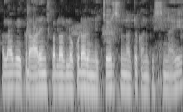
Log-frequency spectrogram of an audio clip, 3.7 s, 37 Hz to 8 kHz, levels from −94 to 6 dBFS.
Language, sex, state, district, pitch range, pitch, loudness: Telugu, male, Andhra Pradesh, Sri Satya Sai, 110-120 Hz, 115 Hz, -17 LUFS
